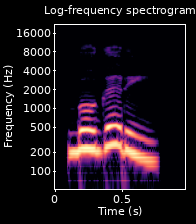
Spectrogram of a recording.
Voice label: "ಬೊಗರಿ", Kannada; bogari; noun; its edible fruit.

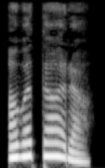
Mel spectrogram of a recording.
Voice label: "ಅವಧಾರು", kannada

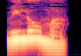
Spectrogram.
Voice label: "ವಿಲೋಮ", Kannada

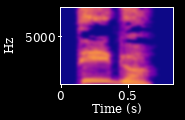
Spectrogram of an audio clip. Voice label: "ತೇಗ", Kannada

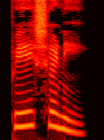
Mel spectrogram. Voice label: "ಪೋಷಣ", Kannada

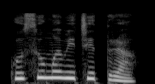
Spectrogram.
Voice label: "ಕುಸುಮವಿಚಿತ್ರ", kannada

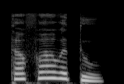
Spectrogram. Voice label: "ತಫಾವತು", Kannada

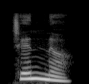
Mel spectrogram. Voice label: "ಚೆನ್ನ", Kannada

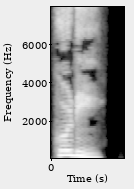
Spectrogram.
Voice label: "ಕೊಡಿ", Kannada

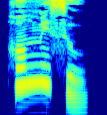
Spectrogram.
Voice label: "ಹೇಮಿಸು", Kannada

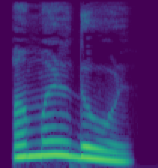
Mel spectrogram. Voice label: "ಅಮಳ್ದೋಳ್", Kannada

